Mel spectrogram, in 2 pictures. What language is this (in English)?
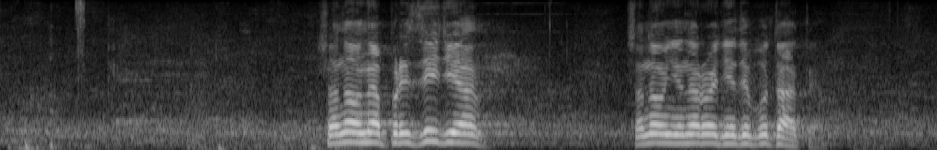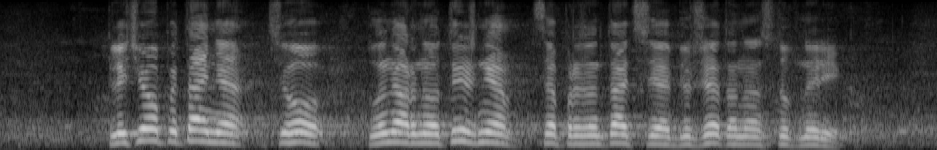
Ukrainian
